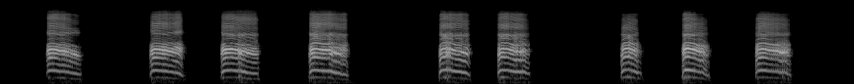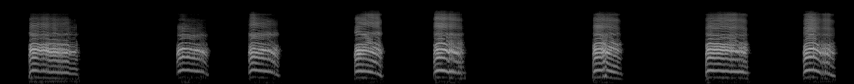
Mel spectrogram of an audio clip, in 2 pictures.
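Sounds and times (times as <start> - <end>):
crow giving raspy caws: 0.5 - 0.9, 1.5 - 3.6, 4.4 - 5.4, 6.2 - 8.0, 8.8 - 9.4, 10.3 - 11.4, 12.1 - 13.3, 14.5 - 14.8, 15.6 - 17.0.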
